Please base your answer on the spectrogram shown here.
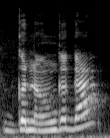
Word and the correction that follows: Ginnungagap: Yeah, okay. Gnungagap is Ginnungagap.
